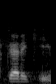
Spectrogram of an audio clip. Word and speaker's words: Dedeke: I gotta say, the actor you chose to play John Dedeke, is that the correct pronunciation? Dedeke.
